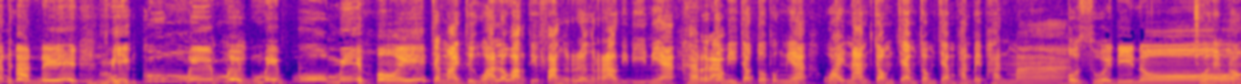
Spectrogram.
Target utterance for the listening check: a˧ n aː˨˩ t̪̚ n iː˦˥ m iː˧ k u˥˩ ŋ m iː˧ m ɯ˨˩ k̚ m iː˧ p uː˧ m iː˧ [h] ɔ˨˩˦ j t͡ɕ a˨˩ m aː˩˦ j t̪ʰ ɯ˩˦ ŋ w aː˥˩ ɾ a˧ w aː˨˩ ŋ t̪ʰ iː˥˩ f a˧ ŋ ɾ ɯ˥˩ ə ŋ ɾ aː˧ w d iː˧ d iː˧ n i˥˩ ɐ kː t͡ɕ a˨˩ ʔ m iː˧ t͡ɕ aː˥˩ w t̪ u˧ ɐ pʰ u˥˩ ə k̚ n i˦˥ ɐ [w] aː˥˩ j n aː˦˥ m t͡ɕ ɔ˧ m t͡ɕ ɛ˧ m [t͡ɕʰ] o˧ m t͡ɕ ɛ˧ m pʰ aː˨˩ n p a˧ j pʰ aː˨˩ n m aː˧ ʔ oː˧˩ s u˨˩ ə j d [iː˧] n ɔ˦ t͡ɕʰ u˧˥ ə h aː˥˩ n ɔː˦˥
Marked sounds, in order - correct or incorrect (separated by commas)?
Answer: correct, correct, incorrect, correct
